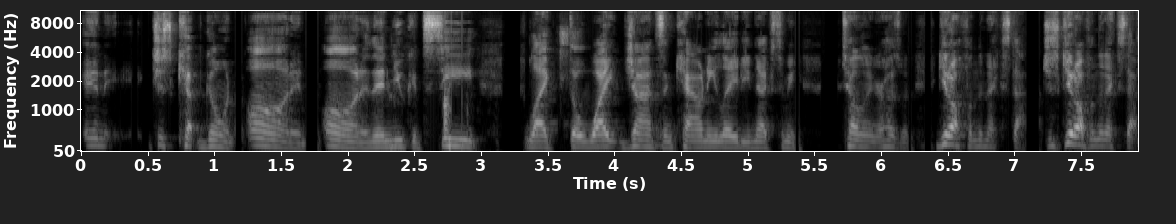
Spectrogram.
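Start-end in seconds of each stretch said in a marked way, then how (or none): 6.4-7.9 put-on genuinely upset, urgent, rushed tone. Retelling what the lady next to them told her husband, imitating someone really upset. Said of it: "like really upset".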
